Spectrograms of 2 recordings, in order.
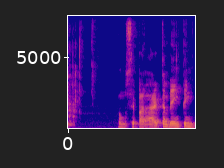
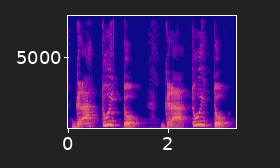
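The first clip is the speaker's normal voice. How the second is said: slow Gratuito in three pieces, gra, tui, to, TUI strongest; sílaba por sílaba; much slower than usual. Shown as a demonstration. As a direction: break Gratuito apart, pushing the TUI. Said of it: "Vamos separar?". (Gratuito devagar, separando gra-tui-to)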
